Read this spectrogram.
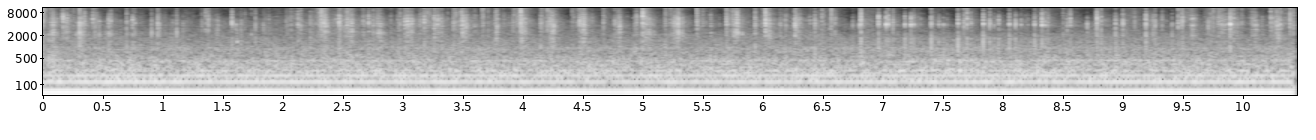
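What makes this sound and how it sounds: A small, solid white bar of soap held in the palm is scratched with long nails, making quick, bright, crisp scratching clicks in rapid succession. A steady low hum sits underneath throughout.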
